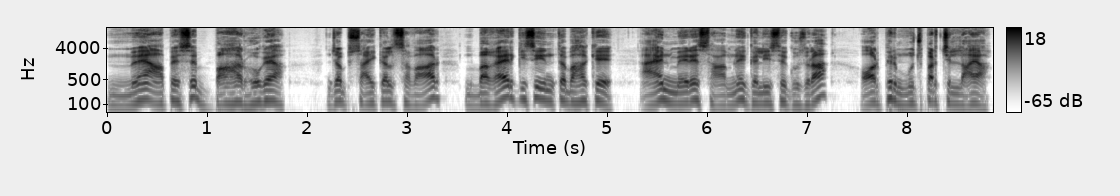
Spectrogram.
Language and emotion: Urdu, angry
